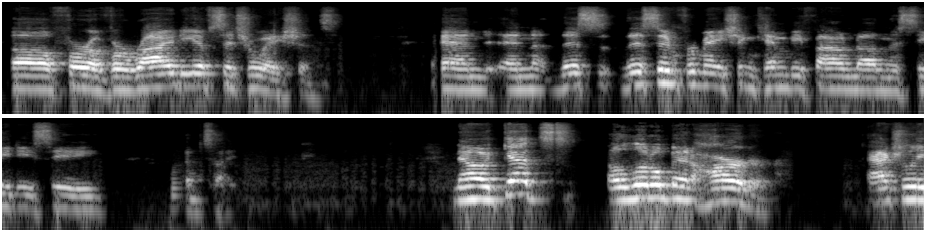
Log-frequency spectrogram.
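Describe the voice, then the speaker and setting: A man giving an explanatory webinar presentation as an attorney, speaking deliberately and emphatically in short phrases over a video call. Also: sits high, rough recording. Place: indoors, on a video conference call.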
